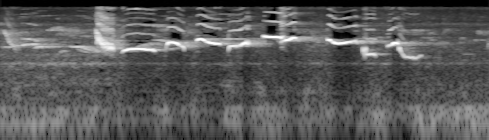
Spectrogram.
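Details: Oriental magpie-robin (kacer) singing as a lure meant to prompt other magpie-robins to join in, with a loud run of clear whistled and slurred notes, about two a second, some swooping down sharply.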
